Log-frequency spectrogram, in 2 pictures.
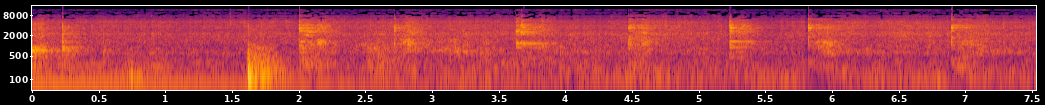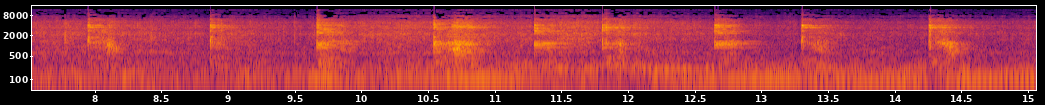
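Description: Yellow noodles stir-fried in a hot wok: a metal spatula scrapes and tosses them about once a second over a steady sizzle of frying.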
